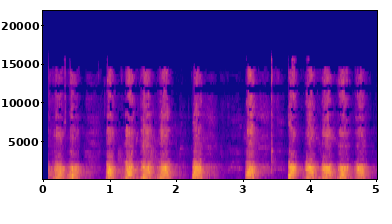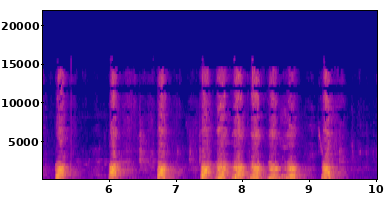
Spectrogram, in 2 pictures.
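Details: German Shepherd barking at an intruder: loud, harsh barks fired in tight bursts of two to four, roughly 77 per minute, with short pauses between volleys and a low background hum.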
